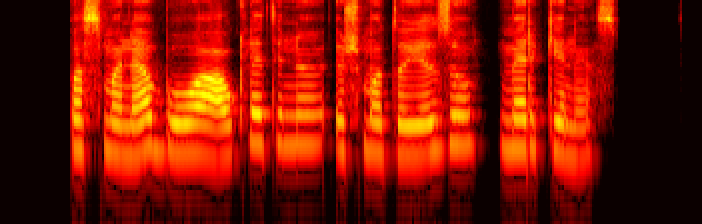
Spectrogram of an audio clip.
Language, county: Lithuanian, Šiauliai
